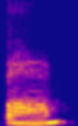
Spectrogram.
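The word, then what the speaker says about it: palm: silk बाम प्लम self तो आपने सुना होगा काम में एल साइलेंट है एल की साउंड नहीं आई है ऐसे ही पाम काफ चौक टॉक और पाम में भी एल साइलेंट है तो आप इन सबको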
